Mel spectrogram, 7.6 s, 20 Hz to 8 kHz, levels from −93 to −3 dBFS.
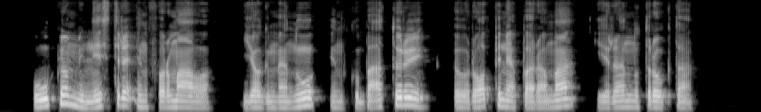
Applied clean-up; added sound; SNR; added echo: none; none; none; none.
